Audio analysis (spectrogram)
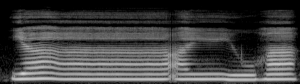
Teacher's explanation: munfasil Alasannya karena huruf mad bertemu Hamzah di lain kata dipanjat dibaca panjang 2 sampai 6 harakat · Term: Mad Jaiz munfasil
